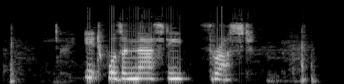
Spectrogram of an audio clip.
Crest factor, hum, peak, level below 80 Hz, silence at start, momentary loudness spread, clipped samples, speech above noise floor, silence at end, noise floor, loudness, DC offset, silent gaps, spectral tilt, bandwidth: 16 dB; none; -2 dBFS; -56 dBFS; 0.1 s; 25 LU; under 0.1%; 25 dB; 0.3 s; -39 dBFS; -14 LUFS; under 0.1%; none; -2.5 dB/octave; 15 kHz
